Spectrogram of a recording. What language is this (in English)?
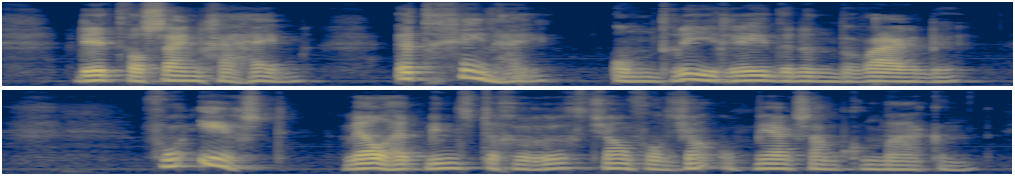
Dutch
